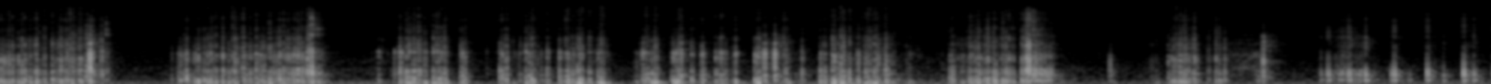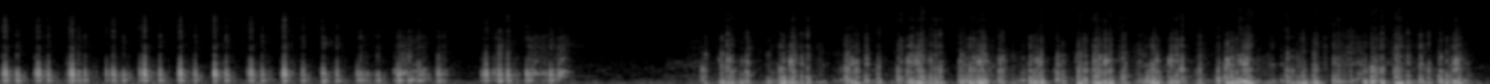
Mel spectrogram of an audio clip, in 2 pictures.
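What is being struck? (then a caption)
Plastic paddle hairbrush bristles. Fingertips strum and rake the white-tipped bristles of a black plastic paddle hairbrush lying on a wooden floor. The result is bursts of dry, rapid, scratchy bristle flicks, with a low steady hum underneath during the first half. After a brief quieter gap, the raking flicks resume.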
